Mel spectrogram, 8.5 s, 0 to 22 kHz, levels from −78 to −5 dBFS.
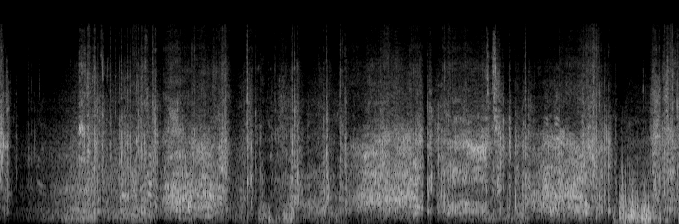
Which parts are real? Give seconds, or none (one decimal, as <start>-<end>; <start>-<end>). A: none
